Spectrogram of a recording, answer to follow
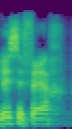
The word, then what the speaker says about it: laissez-faire: And we see that usually it leads to a, pronounced the French way, laissez-faire approach.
